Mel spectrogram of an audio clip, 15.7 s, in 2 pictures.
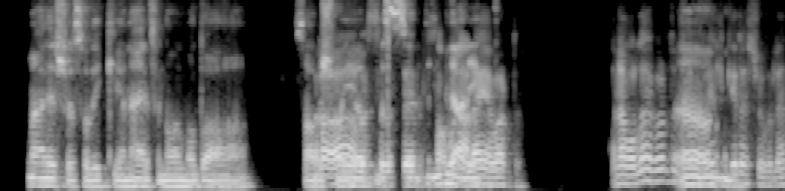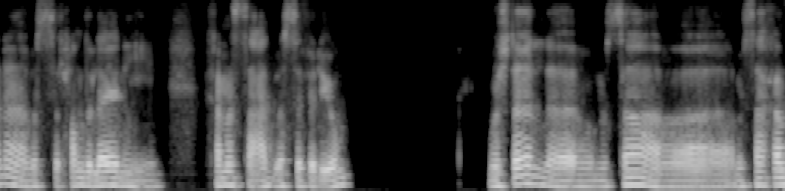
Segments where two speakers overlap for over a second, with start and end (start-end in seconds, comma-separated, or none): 3.1-5.0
